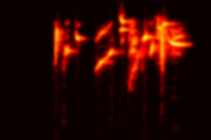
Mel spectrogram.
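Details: European goldfinch song in the Algerian tiwawati style, from Tizi Ouzou: a short burst of high twittering notes and quick rising slurs, busier toward the end, on a clean silent background.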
